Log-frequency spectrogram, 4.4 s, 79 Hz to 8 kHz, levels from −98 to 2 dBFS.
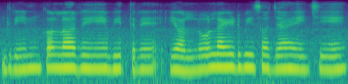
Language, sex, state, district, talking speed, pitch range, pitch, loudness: Odia, female, Odisha, Sambalpur, 125 wpm, 185-195 Hz, 190 Hz, -14 LUFS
